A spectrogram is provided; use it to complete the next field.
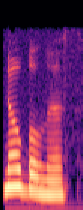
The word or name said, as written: nobleness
